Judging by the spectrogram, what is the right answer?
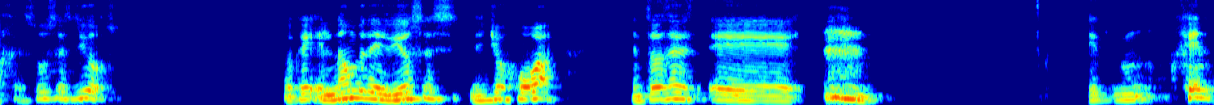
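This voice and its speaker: A man teaches a Bible class over a video call. His voice is gravelly and husky, and it rises and falls in a lively way. He explains step by step and keeps checking that his listeners follow. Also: on the high side.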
